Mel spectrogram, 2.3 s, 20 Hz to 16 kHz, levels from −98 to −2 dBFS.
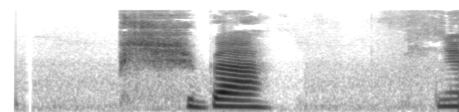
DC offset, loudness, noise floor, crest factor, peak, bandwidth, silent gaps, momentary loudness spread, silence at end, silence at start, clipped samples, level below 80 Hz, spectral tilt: under 0.1%; -21 LUFS; -63 dBFS; 24 dB; -2 dBFS; 11.5 kHz; none; 11 LU; 0 s; 0.6 s; under 0.1%; -76 dBFS; -3 dB/octave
